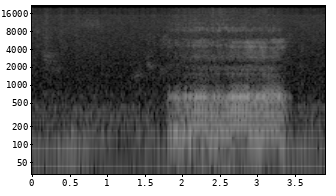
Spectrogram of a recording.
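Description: A single loud, rattling, droning snore on the in-breath from a sleeping dog, lasting about a second and a half; ordinary snoring.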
